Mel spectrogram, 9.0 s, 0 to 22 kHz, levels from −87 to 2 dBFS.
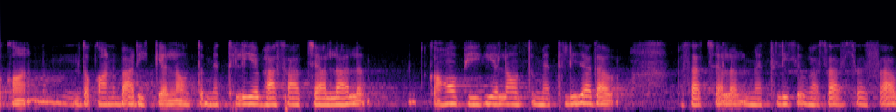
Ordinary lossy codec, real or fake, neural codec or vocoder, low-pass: Opus, 32 kbps; real; none; 5.4 kHz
